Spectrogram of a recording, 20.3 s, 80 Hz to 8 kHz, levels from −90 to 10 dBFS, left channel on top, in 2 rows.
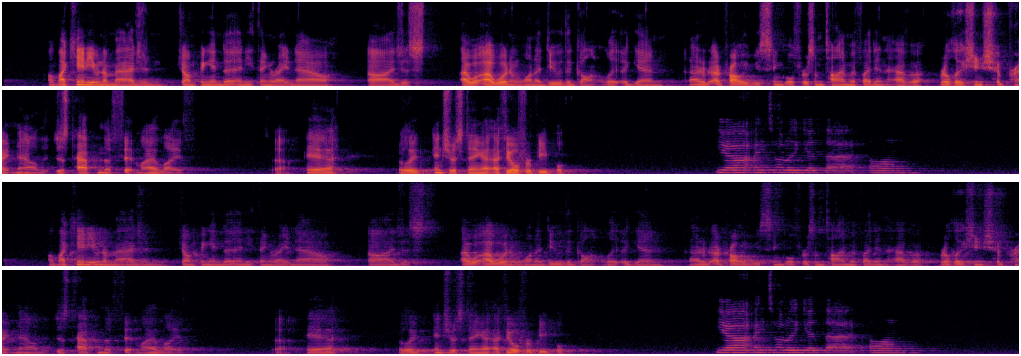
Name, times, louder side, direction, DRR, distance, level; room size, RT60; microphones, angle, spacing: voice 1, 0.5-3.3 3.7-4.2 4.6-12.0 12.9-13.5 14.1-15.8, left 6 dB, 65° left, 14 dB, 0.4 m, -30 dB
voice 2, 17.3-19.2, right 1 dB, 10° right, 3 dB, 1.3 m, -39 dB
30.0 x 12.5 x 2.3 m, 0.98 s
head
